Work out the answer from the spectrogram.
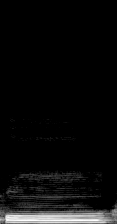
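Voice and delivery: very slow, stretching ओम and राम; prolonged calling tone on ओम and हे राम; drawn-out pluta vowels. Shown as a demonstration. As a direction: hold each vowel long, as if calling someone far away. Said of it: "किसी को दूर से बुलाने के लिए".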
